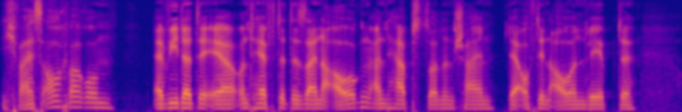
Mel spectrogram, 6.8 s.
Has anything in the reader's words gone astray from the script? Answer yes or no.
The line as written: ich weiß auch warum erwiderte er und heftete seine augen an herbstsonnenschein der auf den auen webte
no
